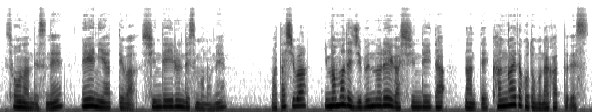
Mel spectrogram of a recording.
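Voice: medium pitch, expressive, fairly quick, dark tone, no room sound. A questioner in a Bible Q&A who agrees politely and reads scripture verses aloud carefully. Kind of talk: Bible Q&A conversation.

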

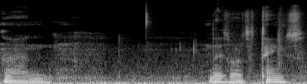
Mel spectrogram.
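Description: A man from Afghanistan, giving halting personal testimony in an interview, with many pauses and restarts. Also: low-pitched, little pitch movement, noisy background. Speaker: interviewee, refugee in a camp.

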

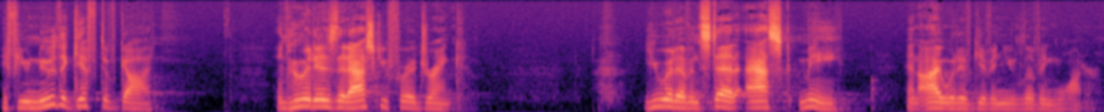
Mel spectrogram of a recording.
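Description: A calm man speaking with quiet authority, his words measured and unhurried, read out by a preacher. The voice is fairly high and carries a long reverb from a large hall. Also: clear, resonant tone, close to an everyday voice. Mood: solemn.

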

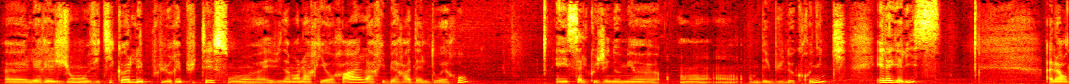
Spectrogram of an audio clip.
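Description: A woman's voice: on the low side, dark tone. A woman presenting a weekly radio column on wine, speaking in a studio with frequent hesitations and fillers.

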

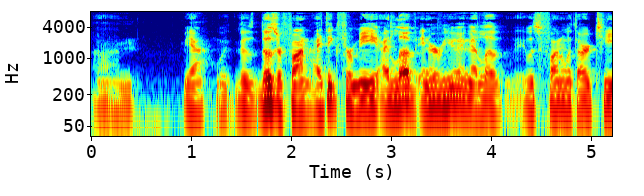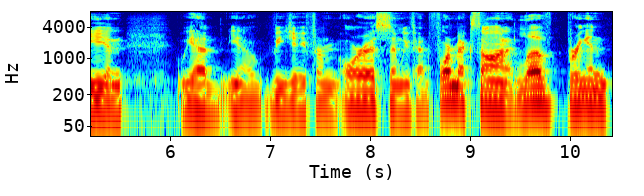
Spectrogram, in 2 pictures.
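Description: A man hosting a podcast in casual chat, halting and repeating words as he goes. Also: fairly low pitch, steady tone. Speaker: podcast host.

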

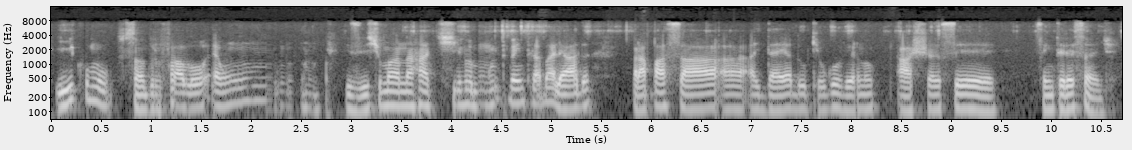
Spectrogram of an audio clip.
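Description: A male radio host leading a discussion, explaining things in a measured way. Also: mid-range voice, fairly even intonation, mellow, highs cut off.

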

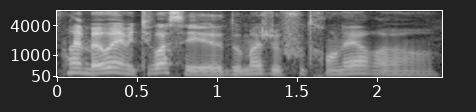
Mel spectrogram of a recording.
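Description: A man in casual chat, opinionated and animated, who swears now and then. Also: fairly high pitch, fairly quick.

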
